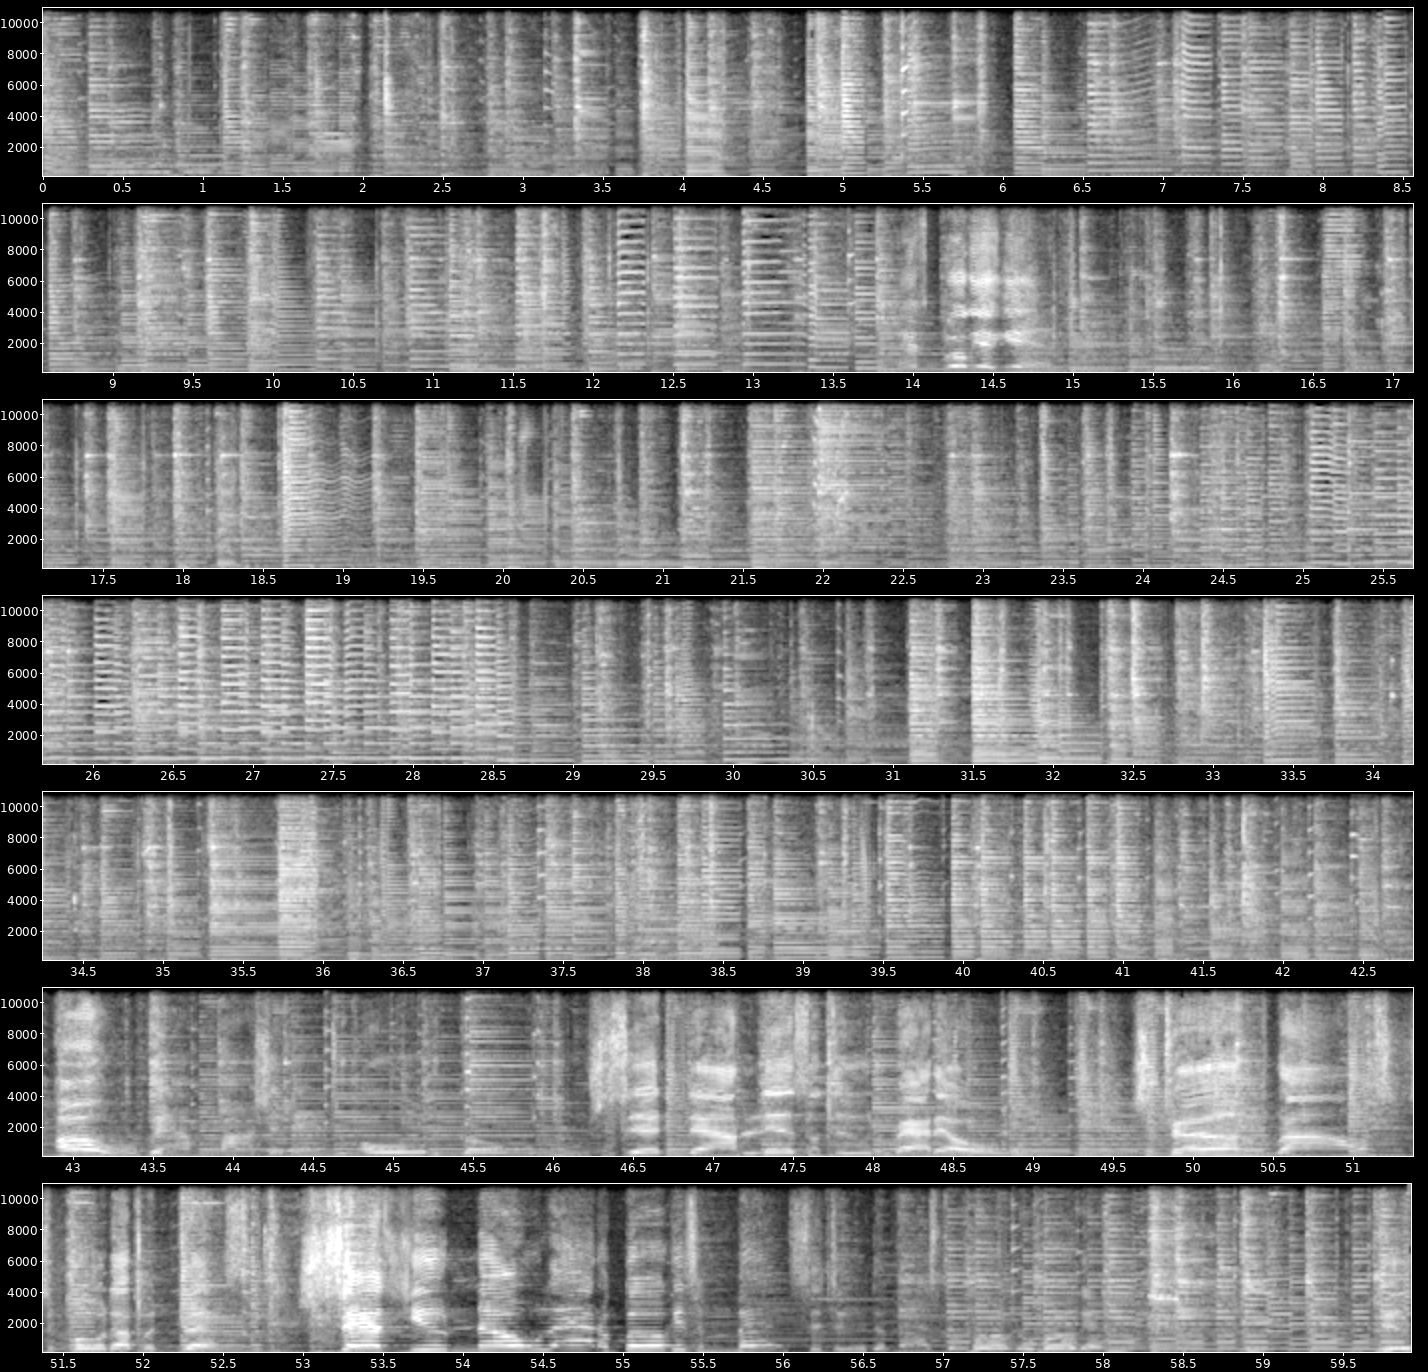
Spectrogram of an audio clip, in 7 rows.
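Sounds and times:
acoustic guitars playing blues: 0:00.0 - 0:59.9.

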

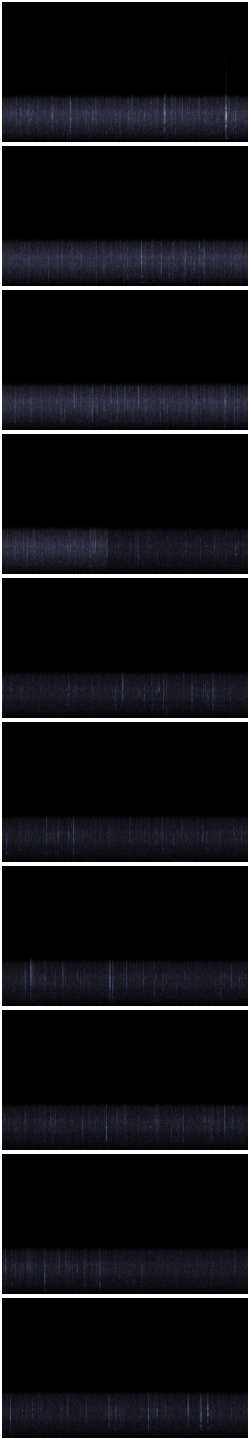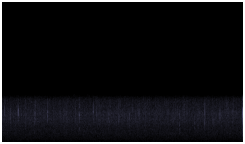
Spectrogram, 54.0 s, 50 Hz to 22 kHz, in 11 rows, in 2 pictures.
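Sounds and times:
light ticks: 0:00.0 - 0:17.7, 0:21.0 - 0:42.3, 0:43.3 - 0:52.0
faint forest ambience hiss: 0:00.0 - 0:54.0
rain dripping on leaves: 0:00.0 - 0:54.0.

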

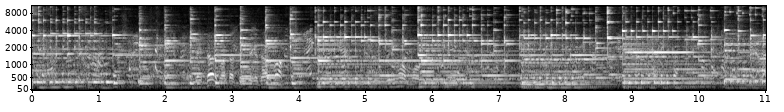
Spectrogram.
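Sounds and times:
glass harp melody: 0:00.0 - 0:11.0.

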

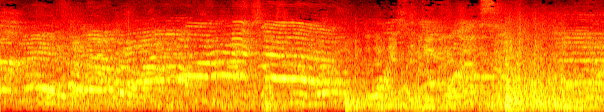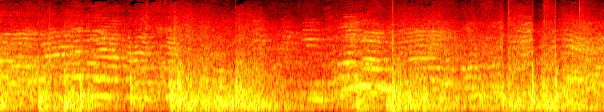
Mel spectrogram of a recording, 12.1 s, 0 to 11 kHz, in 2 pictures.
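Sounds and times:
crowd shouting: 0:00.0 - 0:12.0
wrestling ring impacts: 0:00.7 - 0:12.0.

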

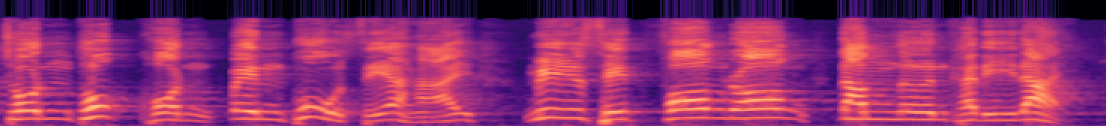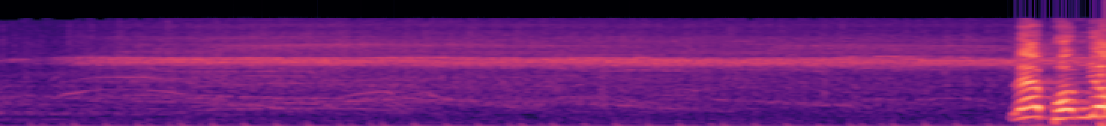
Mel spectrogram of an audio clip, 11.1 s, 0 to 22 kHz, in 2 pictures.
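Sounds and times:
crowd blowing whistles: 0:05.4 - 0:11.0.

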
